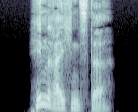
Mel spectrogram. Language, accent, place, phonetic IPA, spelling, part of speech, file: German, Germany, Berlin, [ˈhɪnˌʁaɪ̯çn̩t͡stə], hinreichendste, adjective, De-hinreichendste.ogg
- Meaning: inflection of hinreichend: 1. strong/mixed nominative/accusative feminine singular superlative degree 2. strong nominative/accusative plural superlative degree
